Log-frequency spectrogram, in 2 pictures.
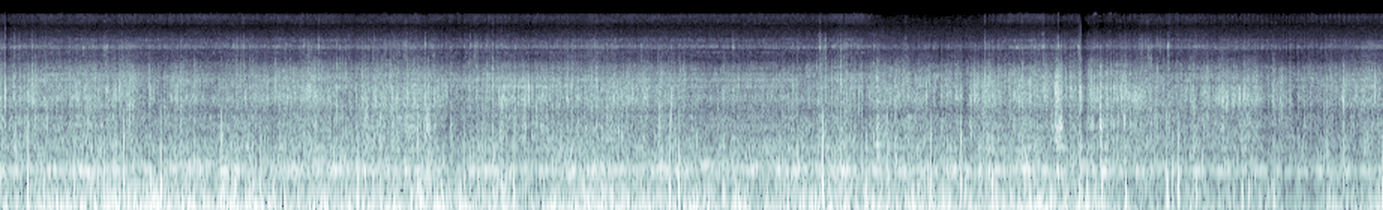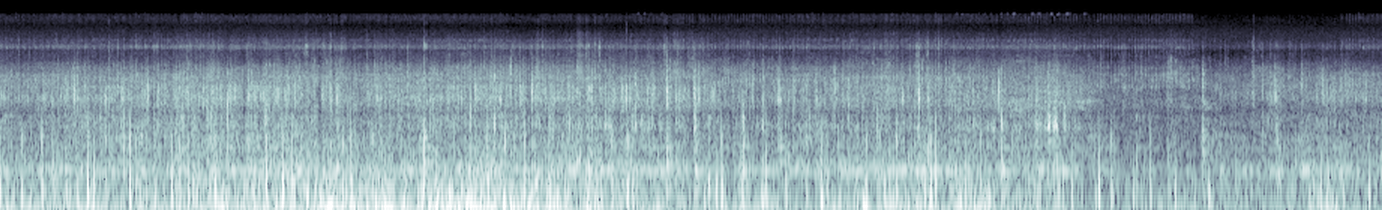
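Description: Bicycle tyres rumble and crunch over a dirt trail.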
